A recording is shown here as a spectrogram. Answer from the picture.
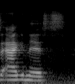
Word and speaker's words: Agnes: The Dutch family says Agnes, but then the Danish family like doesn't pronounce the G kind of, right? They say an Yeah.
